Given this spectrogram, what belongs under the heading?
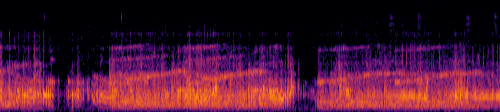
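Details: Long continuous gurgling and growling stomach rumbles with rising squeaky tones and two brief pauses; borborygmi from ordinary bowel gas movement.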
